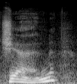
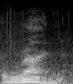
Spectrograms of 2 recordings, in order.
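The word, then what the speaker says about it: 仁: very simple concept run I know it looks like Jen but to this Texas Oklahoma Louisiana access accent it's actually pronounced something like run benevolence compassion sympathy if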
